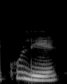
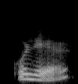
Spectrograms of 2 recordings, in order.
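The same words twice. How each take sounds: First: Colher with a closed ê, like colhêr, to harvest; colher as a verb, closed ê. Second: Colher with an open é, like colhér, a spoon; Colher as a noun, open é. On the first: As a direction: stress colher at the end with closed ê. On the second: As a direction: stress Colher at the end with open é. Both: Shown as a demonstration. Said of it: "Só que a pronúncia é diferente".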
